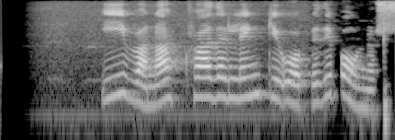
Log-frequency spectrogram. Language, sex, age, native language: Icelandic, female, 40-49, Icelandic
